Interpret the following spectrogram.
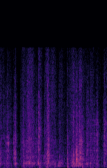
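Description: Rustling and crinkling as a waxed canvas pouch is handled and a vacuum-sealed plastic packet is slid out of it, in irregular short crackles.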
